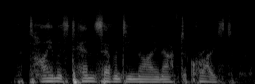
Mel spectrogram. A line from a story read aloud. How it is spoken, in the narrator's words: Ophiria whispered to me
